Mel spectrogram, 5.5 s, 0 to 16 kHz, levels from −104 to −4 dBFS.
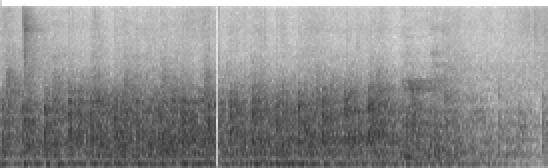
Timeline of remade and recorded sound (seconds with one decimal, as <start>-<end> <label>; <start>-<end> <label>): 0.0-5.5 recorded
